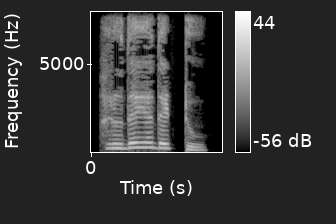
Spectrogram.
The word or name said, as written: ಹೃದಯದಟ್ಟು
